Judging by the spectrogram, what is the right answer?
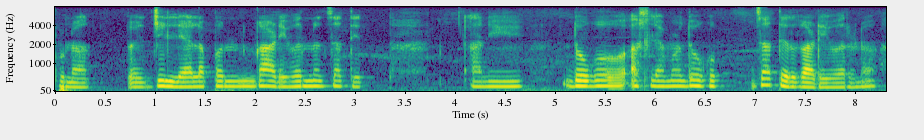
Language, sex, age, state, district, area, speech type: Marathi, female, 30-45, Maharashtra, Sangli, rural, spontaneous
